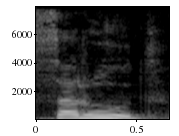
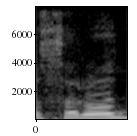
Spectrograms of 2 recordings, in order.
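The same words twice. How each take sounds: First: सरूद said with a long u, not o; Persian pronunciation. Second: Said in the usual way. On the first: Shown as a demonstration. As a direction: stress the Persian सरूद, saying it as sa-rood. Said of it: "असली pronunciation है". (सरूद को फ़ारसी उच्चारण में लंबे ऊ के साथ बोलना) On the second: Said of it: "इसका असली उच्चारण है".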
